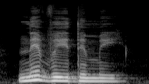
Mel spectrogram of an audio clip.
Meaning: invisible
- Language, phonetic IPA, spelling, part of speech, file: Ukrainian, [neˈʋɪdemei̯], невидимий, adjective, Uk-невидимий.ogg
